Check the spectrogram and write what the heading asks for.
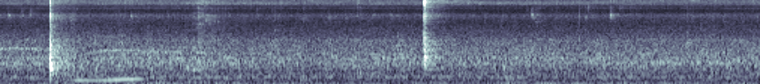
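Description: Metal ladle clinking against a steel wok while stirring, two sharp clicks about two and a half seconds apart, over a low steady hiss.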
